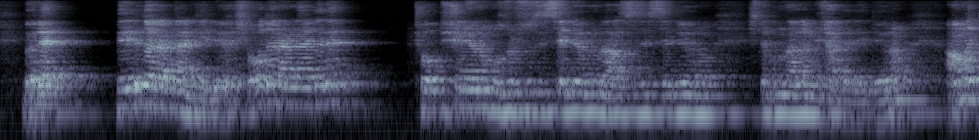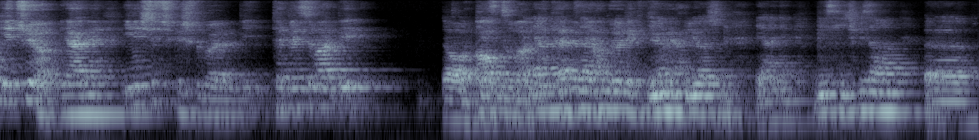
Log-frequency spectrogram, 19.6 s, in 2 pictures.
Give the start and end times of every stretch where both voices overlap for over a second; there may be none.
14.6-16.8

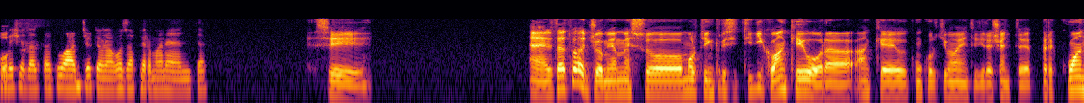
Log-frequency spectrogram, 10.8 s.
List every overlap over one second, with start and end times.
none

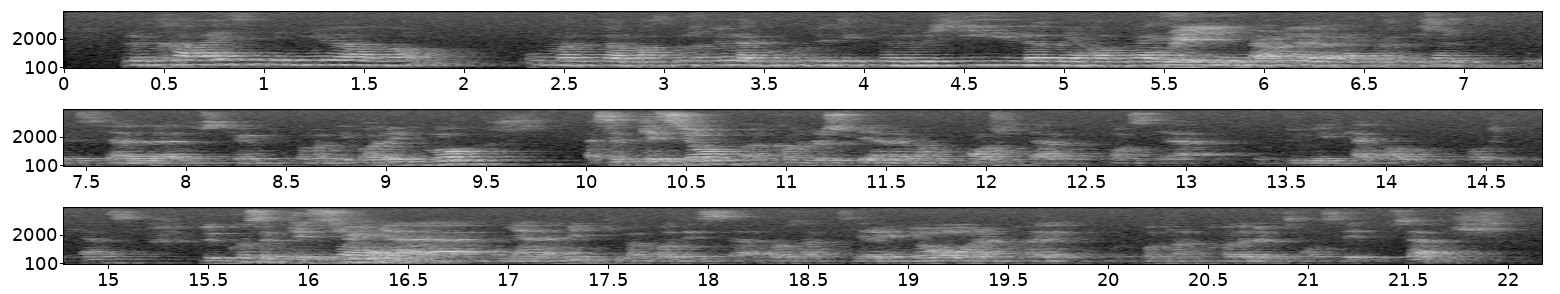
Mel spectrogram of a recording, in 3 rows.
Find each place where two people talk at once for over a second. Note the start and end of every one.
5.4-6.9

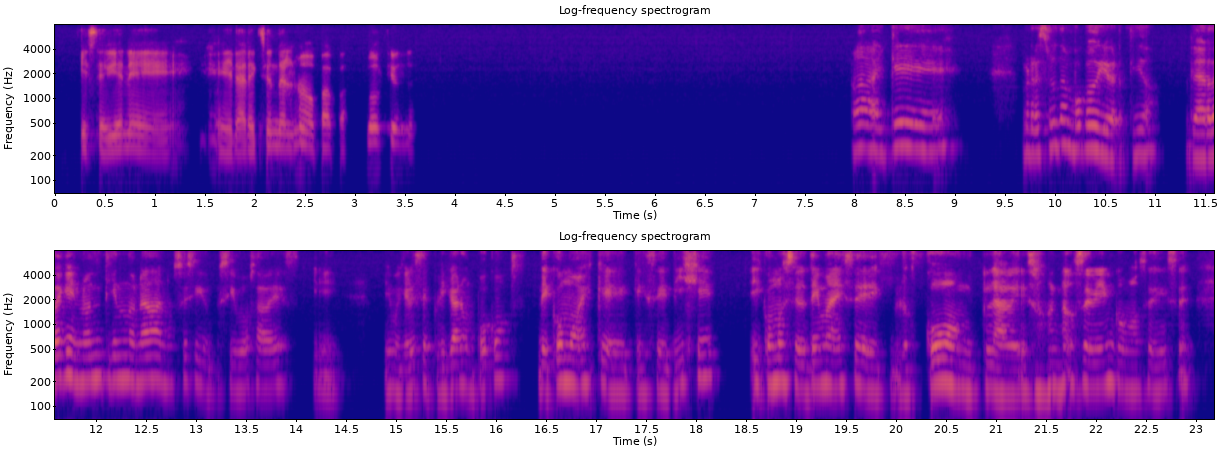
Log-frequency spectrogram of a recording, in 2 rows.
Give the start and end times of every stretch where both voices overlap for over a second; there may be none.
none

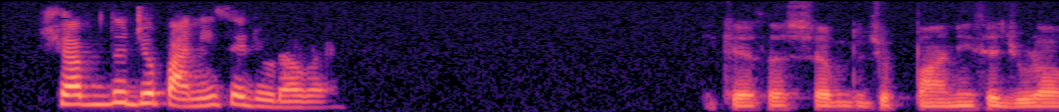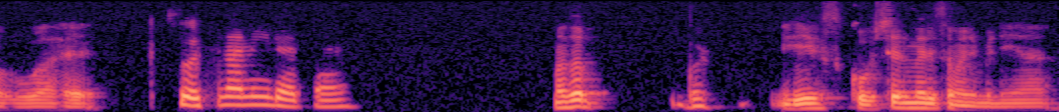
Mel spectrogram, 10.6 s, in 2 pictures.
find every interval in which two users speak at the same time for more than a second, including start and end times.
none

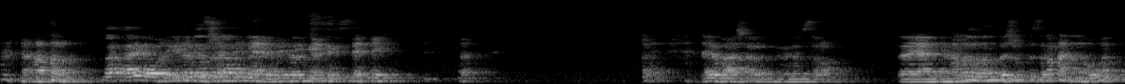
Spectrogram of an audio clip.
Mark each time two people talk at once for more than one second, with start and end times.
1.5-3.6

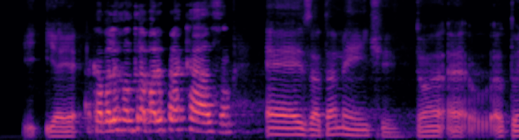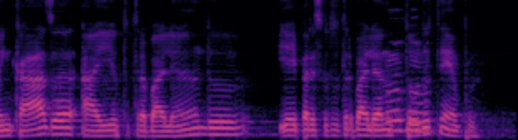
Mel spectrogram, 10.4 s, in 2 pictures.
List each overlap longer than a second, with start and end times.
none

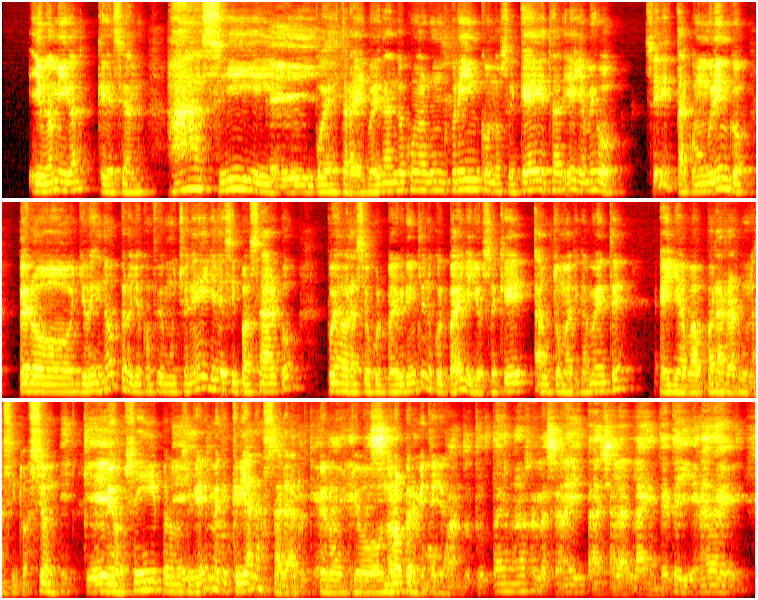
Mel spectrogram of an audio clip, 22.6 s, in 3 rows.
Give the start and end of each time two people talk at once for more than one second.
16.8-19.6

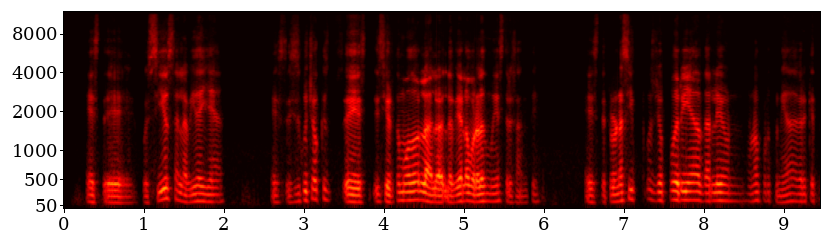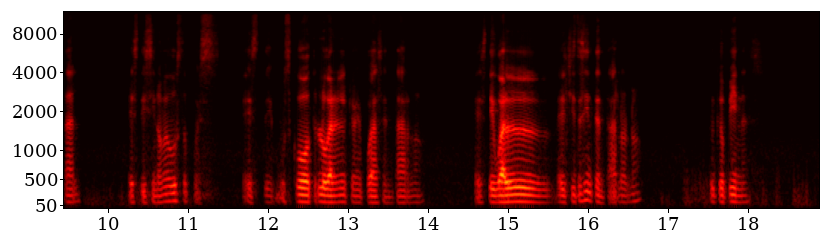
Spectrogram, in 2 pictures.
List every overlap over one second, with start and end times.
none

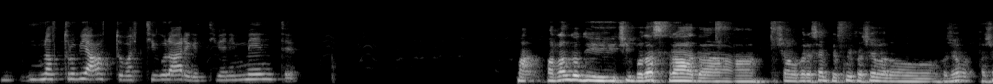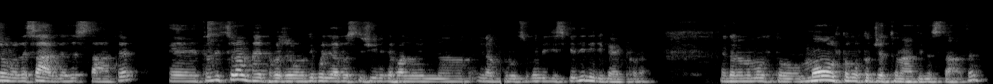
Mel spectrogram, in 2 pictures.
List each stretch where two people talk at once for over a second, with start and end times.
none

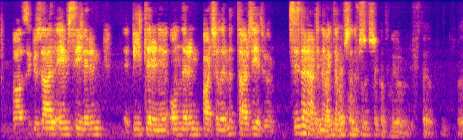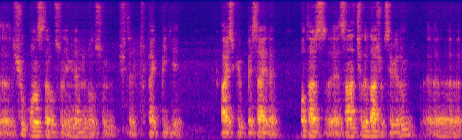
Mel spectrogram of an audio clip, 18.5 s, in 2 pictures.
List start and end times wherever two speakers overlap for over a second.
6.1-7.3

